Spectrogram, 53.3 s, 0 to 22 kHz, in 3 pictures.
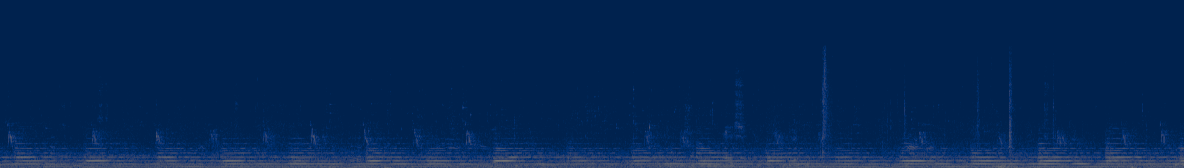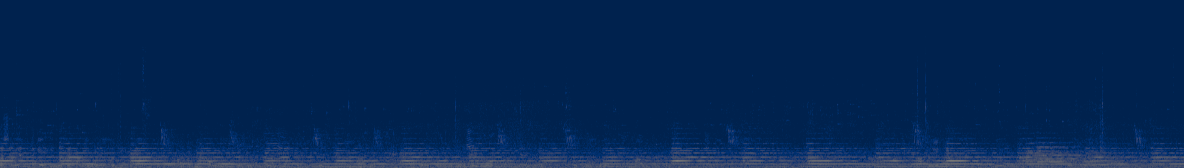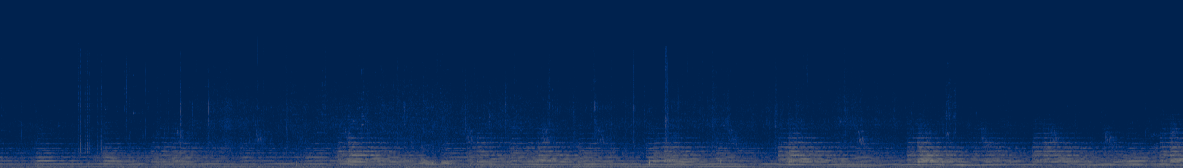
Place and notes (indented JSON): {
  "title": "noon bells in town hall square, Torun Poland",
  "date": "2011-04-07 12:00:00",
  "description": "numerous church bells in the Torun town hall square",
  "latitude": "53.01",
  "longitude": "18.60",
  "altitude": "56",
  "timezone": "Europe/Warsaw"
}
